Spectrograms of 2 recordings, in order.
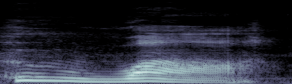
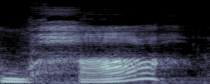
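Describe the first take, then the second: First: A W glide joins the two vowels. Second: A break or h-like catch separates the words. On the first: The speaker calls it right. "je mets comme un W invisible" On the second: The speaker calls it wrong. "au lieu de dire"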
